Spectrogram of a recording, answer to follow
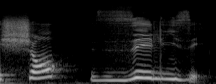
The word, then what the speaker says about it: Champs-Élysées: We also have a silent P. We don't say les champs. We say les champs, les champs, les champs. The P is silent. And at the end of Élysée, ES are silent as well.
